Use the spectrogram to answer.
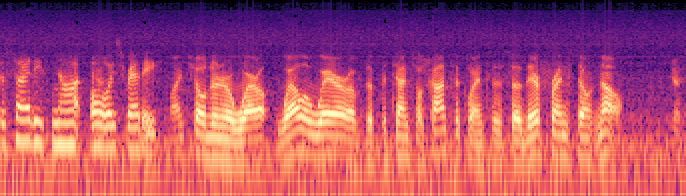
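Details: Adult speaker, talk show; Ordinary speech.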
